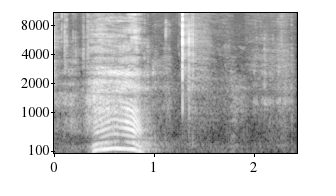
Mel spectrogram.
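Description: A man's appreciative 'mmm' hum while eating a cookie: one hum, about half a second long, that rises and then falls in pitch, followed by a short click.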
